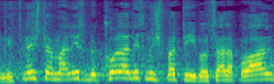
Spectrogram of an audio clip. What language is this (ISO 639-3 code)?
heb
